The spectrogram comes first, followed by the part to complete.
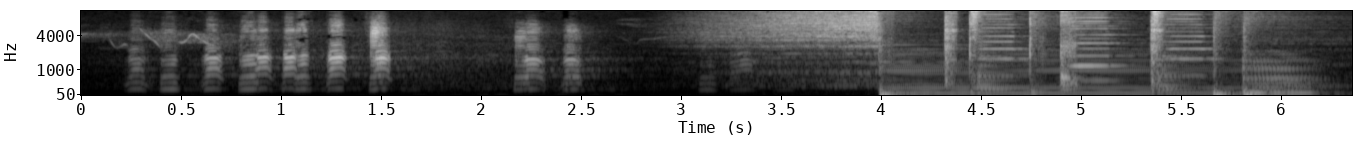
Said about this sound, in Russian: А еще гуси гогочут, когда летят. Вот так вот.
